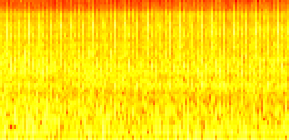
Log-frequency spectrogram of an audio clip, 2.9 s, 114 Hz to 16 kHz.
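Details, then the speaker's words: Cat CB24B diesel after a no-start caused by the starter plug coming loose, probably from vibration; with the plug refitted it starts and idles steadily with a light regular clatter of about three beats a second, no misses. "Ve marş yapacağız şimdi. Ve makinamız çalıştı."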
